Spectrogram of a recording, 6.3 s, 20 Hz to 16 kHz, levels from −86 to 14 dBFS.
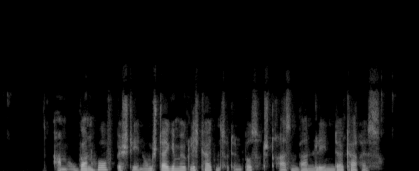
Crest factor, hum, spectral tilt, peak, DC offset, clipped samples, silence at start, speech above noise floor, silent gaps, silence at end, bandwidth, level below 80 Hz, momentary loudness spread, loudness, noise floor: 24 dB; none; -6.5 dB/octave; -8 dBFS; under 0.1%; under 0.1%; 0.8 s; 54 dB; none; 0.6 s; 7.8 kHz; -62 dBFS; 12 LU; -30 LUFS; -83 dBFS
